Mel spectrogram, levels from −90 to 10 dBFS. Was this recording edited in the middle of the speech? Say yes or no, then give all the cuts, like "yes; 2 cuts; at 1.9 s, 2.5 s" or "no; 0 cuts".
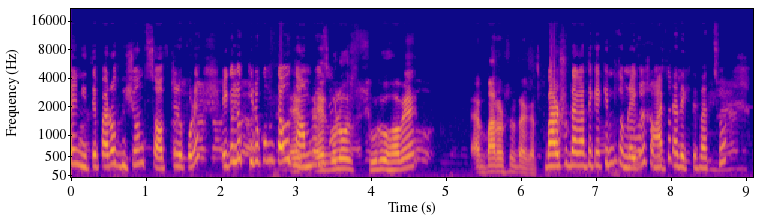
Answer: yes; 1 cut; at 7.7 s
